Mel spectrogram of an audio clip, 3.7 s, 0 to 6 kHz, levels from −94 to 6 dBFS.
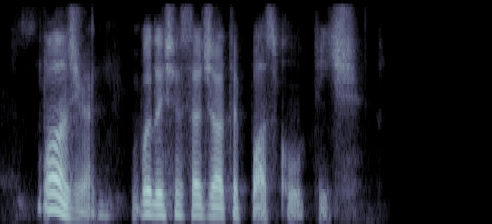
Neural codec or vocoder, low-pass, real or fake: codec, 16 kHz, 1 kbps, FunCodec, trained on LibriTTS, 50 frames a second; 5.4 kHz; fake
